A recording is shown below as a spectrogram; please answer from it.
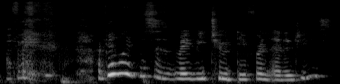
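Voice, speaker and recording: A young woman gives viewers an intuitive tarot card reading, musing aloud, giggling often and calling them "you guys." Her voice is high-pitched, dark in tone and very animated, at a moderate pace.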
